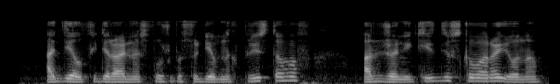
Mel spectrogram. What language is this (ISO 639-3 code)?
rus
